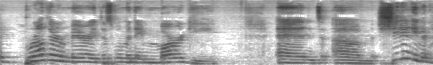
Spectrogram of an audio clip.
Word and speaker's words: Margie: do like to me if your name is Margaret um you shorten it it's Margie I don't know where she got the hard G from I don't know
